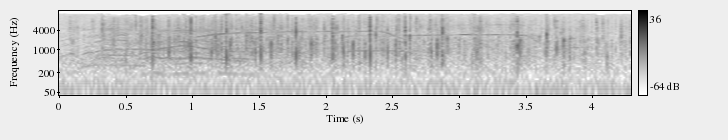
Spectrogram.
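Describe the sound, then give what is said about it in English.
An audience applauds coloring contest winners at a Festival of Lights event with dense, steady clapping that carries on for several seconds, its crisp claps overlapping at a moderate level, with a few voices calling out near the start. “Let's give our coloring contest winners a big round of applause.”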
